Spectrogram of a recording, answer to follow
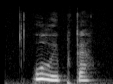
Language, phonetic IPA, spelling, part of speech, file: Russian, [ʊˈɫɨpkə], улыбка, noun, Ru-улыбка.ogg
- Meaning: smile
